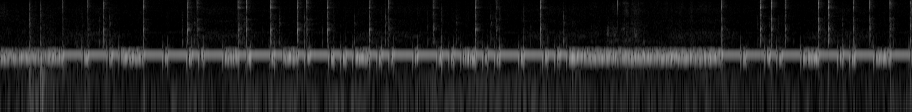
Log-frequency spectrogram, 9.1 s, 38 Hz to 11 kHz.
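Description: Morse code CW tones keyed with a paddle at 20 words per minute: a steady single-pitch tone broken into rapid dots and dashes with sharp key clicks, loud and close, continuing throughout with no talk.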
